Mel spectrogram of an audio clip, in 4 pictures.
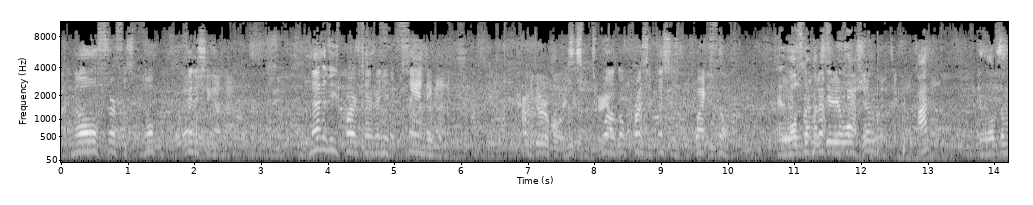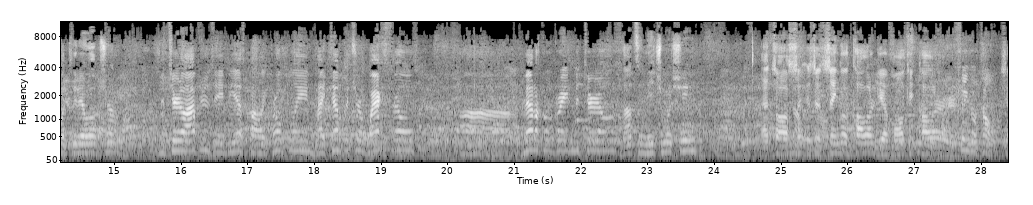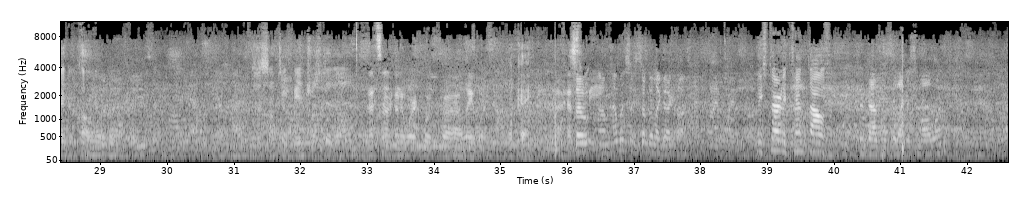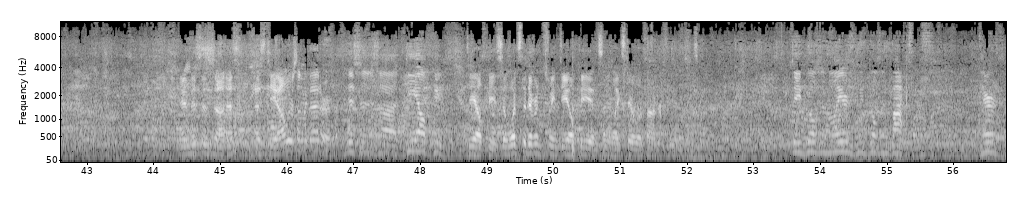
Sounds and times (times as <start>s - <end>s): Speech: 0.0s - 23.8s, 24.5s - 29.8s, 31.2s - 41.7s, 44.1s - 52.2s, 53.4s - 55.8s.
